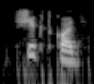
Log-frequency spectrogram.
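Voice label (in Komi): "сикткодь", Komi, female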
